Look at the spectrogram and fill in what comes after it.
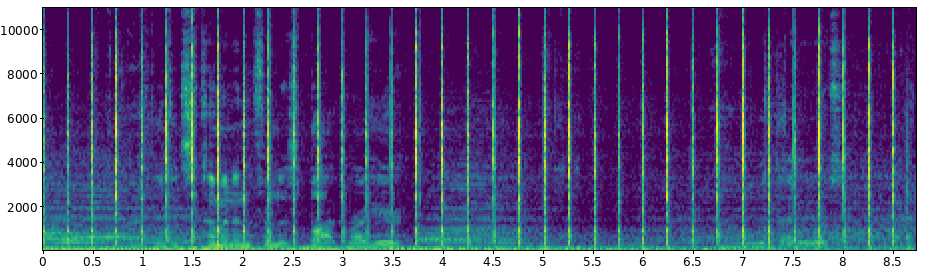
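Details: Chevy Cavalier running: sharp, even clicks about four per second over a low engine hum; a steady click whose cause can't be pinned down by ear.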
